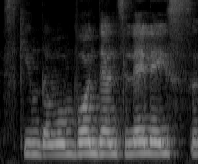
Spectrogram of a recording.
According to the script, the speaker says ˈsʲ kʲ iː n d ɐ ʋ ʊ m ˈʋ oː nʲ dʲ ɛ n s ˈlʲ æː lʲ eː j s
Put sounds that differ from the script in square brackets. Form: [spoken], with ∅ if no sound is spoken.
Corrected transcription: ˈsʲ kʲ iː n d ɐ ʋ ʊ m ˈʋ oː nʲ dʲ ɛ n s ˈlʲ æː lʲ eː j s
